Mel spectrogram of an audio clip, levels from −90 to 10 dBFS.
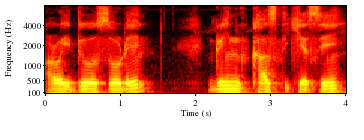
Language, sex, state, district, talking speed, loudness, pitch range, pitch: Nagamese, male, Nagaland, Dimapur, 105 wpm, -12 LUFS, 105-110 Hz, 105 Hz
